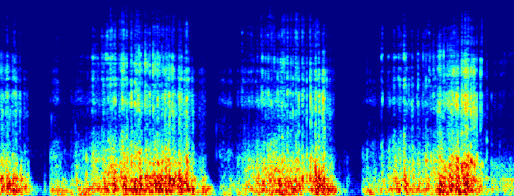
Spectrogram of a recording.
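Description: Plastic puppet hands scratch and scrape the bristles on the palm of a purple bristled silicone scrubbing glove. Four long bursts of rough, dense scraping rustle are heard, separated by brief silences, with a heavy low-end texture and faint bright edges.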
